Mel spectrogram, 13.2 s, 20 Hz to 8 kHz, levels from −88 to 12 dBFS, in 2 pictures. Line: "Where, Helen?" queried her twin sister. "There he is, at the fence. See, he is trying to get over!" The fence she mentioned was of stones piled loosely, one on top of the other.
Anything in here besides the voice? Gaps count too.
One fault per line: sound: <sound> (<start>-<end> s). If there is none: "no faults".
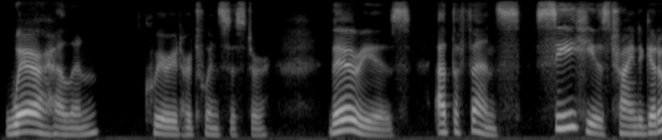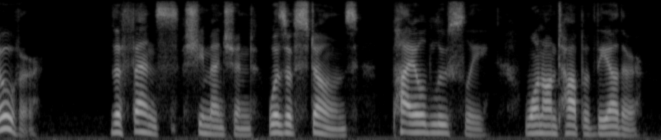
no faults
